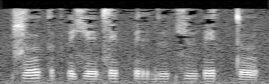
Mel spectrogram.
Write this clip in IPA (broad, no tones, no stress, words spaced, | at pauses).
ɕɵːkəkpe çeːbsepːerbɨ | çɨːpe tːɵ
